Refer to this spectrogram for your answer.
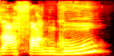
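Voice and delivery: slow, drawn-out mock New York Italian curse. Imagining Jared Leto as Paolo Gucci cursing, slow, hammed-up New York Italian.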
